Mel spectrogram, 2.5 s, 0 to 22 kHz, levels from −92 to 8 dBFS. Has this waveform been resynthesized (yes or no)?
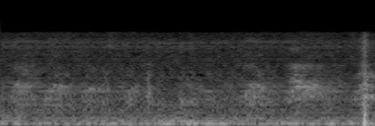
yes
